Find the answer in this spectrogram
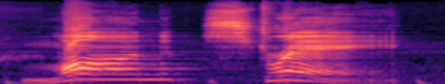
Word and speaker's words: Monstre: Monstre.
